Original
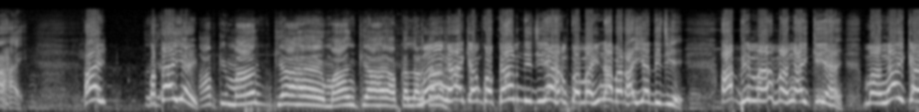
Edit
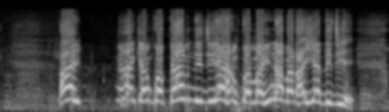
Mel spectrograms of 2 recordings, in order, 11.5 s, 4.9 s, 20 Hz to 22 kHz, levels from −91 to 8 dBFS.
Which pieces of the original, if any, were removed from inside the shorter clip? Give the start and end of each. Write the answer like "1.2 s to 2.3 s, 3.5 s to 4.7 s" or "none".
1.9 s to 5.7 s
